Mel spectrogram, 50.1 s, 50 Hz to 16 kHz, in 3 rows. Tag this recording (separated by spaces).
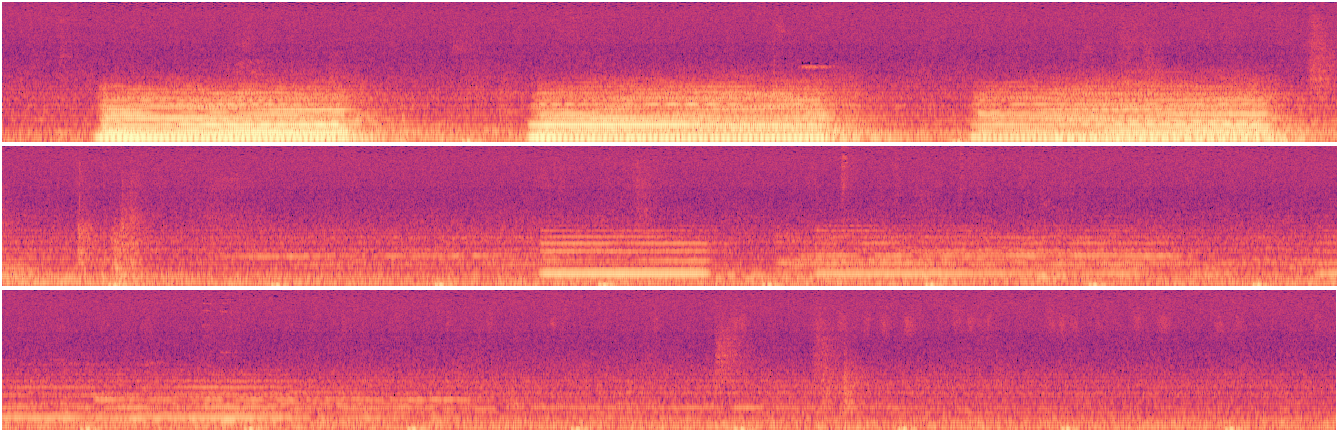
mary hamburg harbour queen night queen-mary-2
